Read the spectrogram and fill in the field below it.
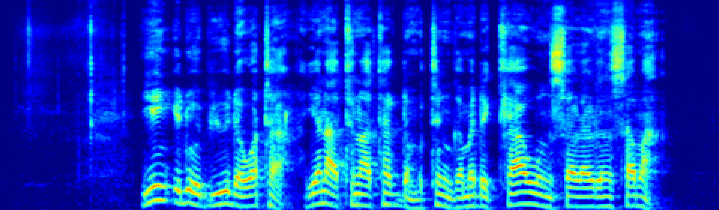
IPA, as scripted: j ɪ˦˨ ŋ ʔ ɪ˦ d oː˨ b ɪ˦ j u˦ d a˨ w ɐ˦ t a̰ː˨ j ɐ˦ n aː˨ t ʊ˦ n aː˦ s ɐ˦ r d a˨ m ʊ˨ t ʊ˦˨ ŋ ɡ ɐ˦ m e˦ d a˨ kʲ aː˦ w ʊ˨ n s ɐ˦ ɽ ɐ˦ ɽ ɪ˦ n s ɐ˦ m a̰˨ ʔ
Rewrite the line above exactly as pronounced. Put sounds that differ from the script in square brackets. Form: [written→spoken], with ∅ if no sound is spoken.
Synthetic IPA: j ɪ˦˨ ŋ ʔ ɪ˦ d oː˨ b ɪ˦ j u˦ d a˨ w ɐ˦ t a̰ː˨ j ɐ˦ n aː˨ t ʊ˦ n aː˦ [s→t] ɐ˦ r d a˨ m ʊ˨ t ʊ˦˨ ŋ ɡ [ɐ˦→ɐ˨] m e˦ d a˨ kʲ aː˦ w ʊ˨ n s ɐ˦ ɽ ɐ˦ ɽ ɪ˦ n s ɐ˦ m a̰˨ ʔ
